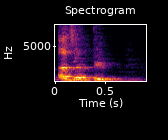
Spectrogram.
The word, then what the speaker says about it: adjective: In starting you can use adjective, but this is the correct pronunciation, adjective. Owner d is silent, adjective or adverb.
